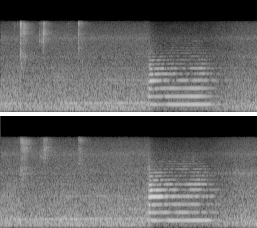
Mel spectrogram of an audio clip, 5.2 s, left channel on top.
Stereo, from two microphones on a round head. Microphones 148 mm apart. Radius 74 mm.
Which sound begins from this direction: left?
A crack, at 0.2 s.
